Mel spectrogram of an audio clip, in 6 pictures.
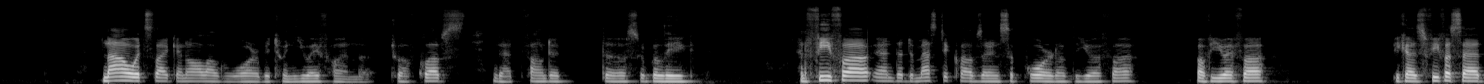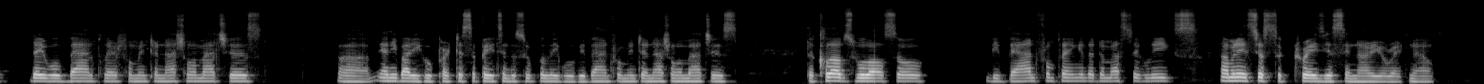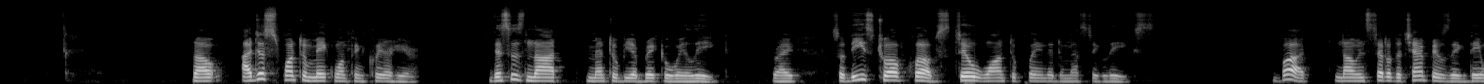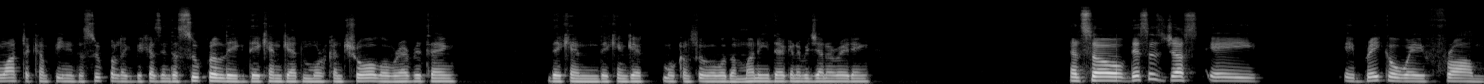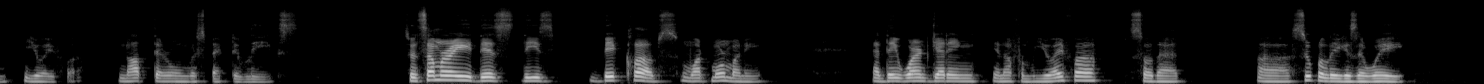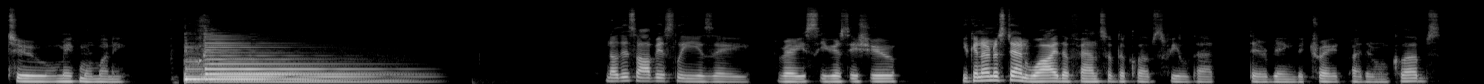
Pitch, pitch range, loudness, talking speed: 145 Hz, 135-155 Hz, -22 LUFS, 150 wpm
